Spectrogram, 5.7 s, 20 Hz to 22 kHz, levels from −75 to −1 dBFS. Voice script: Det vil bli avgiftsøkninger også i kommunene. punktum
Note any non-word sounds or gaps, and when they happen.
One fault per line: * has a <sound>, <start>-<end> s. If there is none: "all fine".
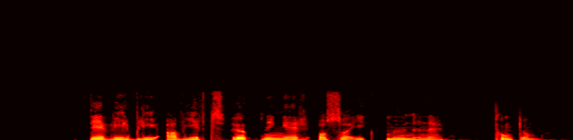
* has a dropout, 3.7-3.9 s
